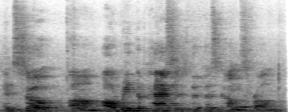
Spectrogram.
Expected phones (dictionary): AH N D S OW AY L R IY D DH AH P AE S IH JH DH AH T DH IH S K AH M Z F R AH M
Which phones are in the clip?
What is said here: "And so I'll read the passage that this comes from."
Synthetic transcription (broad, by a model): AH N S OW AY L R IY D DH AH P AE S IH JH DH AH T DH IH S K AH M Z F R AH M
